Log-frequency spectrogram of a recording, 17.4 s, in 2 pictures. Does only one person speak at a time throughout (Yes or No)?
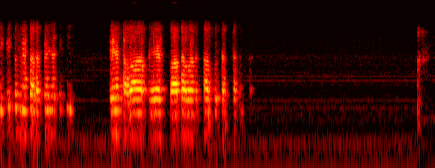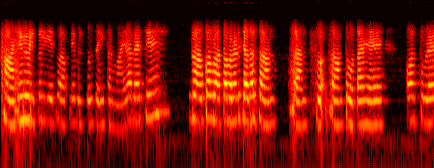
Yes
